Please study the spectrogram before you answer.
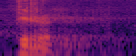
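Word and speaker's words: بِرّ: Ya kalau di isim fa'ilnya umumnya guru-guru kita baca barin, tapi untuk masdarnya untuk kebaikan bacanya apa? Birun. Nanti kamu protes, oh barun itu daratan Gus, kalau birun itu kebaikan. Aku itu macaku kamus luwih suwi bocah kok sembrono.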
